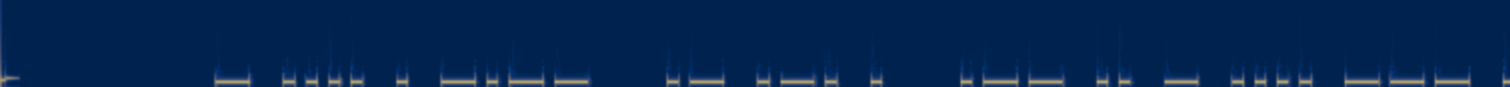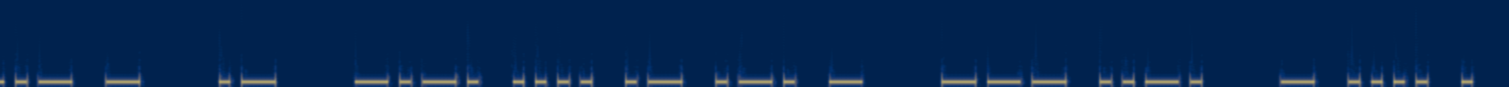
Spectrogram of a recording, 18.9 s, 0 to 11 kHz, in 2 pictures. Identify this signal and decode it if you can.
Morse code, heard as a keyed tone, about 17 wpm, 700 Hz. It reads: THEY ARE WITHOUT A CHART OF THE
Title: Sentences from Top 1300 Words 17wpm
